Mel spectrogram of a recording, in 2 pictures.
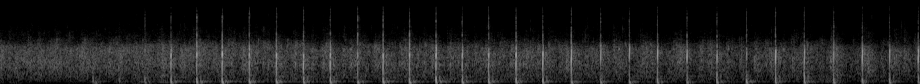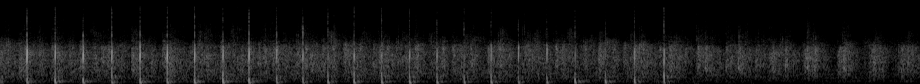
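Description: Audience applauding, with one pair of hands clapping close by in an even rhythm of about three claps a second through most of it. The applause thins out near the end.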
